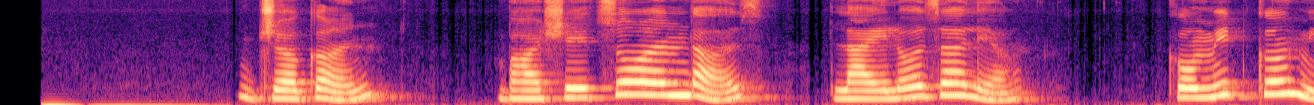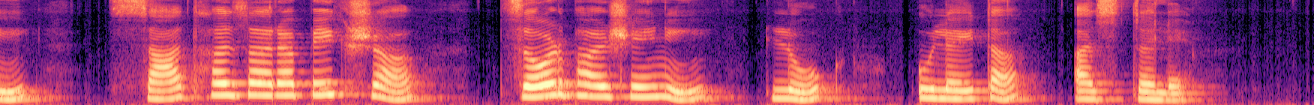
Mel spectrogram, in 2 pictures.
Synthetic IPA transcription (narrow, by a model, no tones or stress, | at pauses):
d͡ʑəɡan | bʱaʂet͡sɔənd̪ad͡z | lajlɔd͡zalja | kəmiːt̪kəmi | sat̪ɦəd͡zaɾapekʂa | t͡səɽbʱaʂeni | lok | uləjt̪a | əst̪le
